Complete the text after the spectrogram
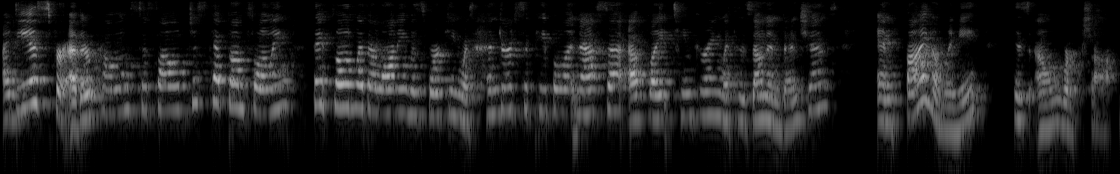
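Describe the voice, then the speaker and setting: A woman reading a children's picture book aloud like a teacher, expressive and deliberate, leaning on key words. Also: sits high. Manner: expressive, deliberate storytelling with emphasis. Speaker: read-aloud narrator, teacher. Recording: echoey room, slightly muffled sound.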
